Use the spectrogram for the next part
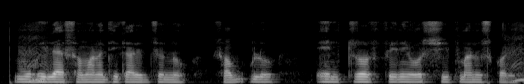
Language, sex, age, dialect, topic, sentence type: Bengali, male, 31-35, Northern/Varendri, banking, statement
